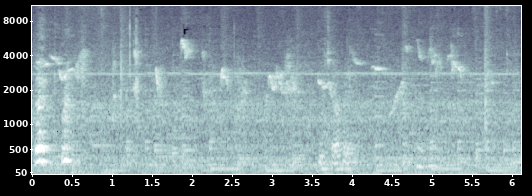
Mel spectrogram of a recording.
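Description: Birds chirping: many short, quick chirps, rising and falling, scattered throughout over a faint low background hum.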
